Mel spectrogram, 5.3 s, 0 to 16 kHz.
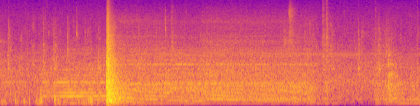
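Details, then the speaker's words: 1966 Ford Thunderbird power window motor bench-tested on direct power, window driven down: a bang, then a labouring motor hum with scraping as the glass creeps; window seems a little stuck and binding, straining the motor. "Let's see, it's sort of forcing a little bit."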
